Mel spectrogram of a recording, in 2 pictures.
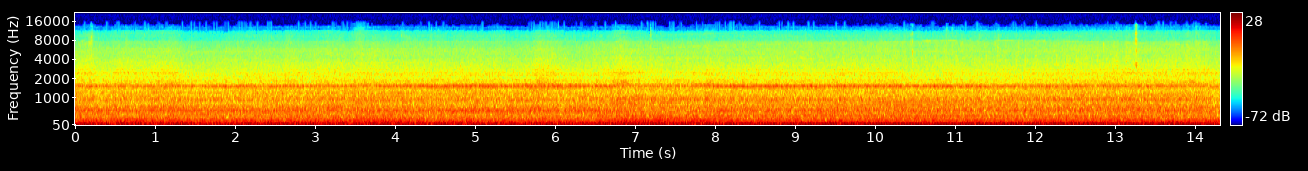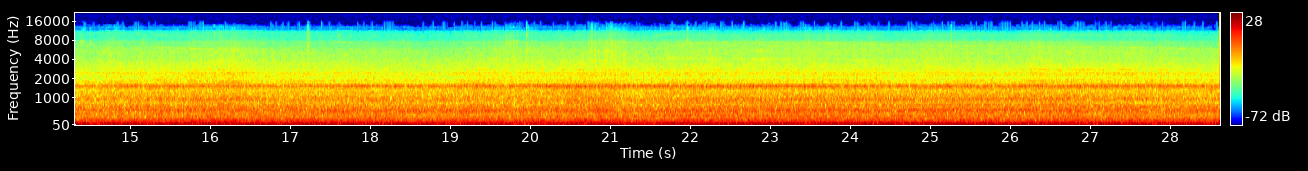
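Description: Semi truck driving at a steady speed: a constant low engine and road rumble with a steady high whine over it.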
